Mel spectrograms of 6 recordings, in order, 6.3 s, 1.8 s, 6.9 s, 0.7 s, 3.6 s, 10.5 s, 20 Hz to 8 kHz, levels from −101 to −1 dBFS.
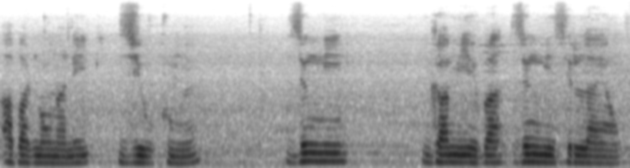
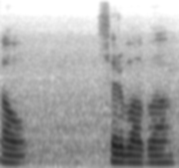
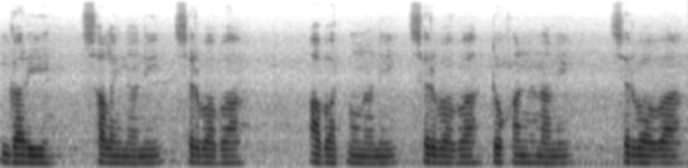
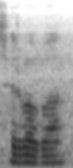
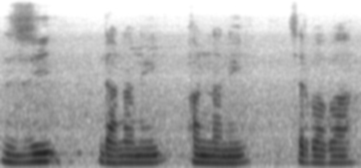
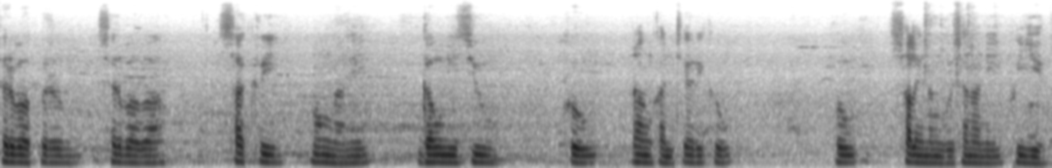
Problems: low volume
